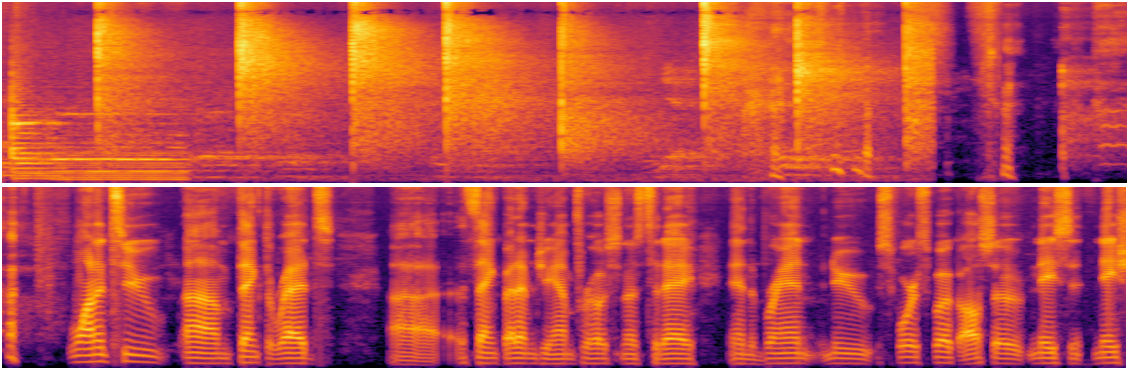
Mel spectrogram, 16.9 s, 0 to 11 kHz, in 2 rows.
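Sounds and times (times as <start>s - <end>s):
hand slaps like high fives: 0.7s - 7.0s
laughter: 5.4s - 7.6s, 8.2s - 8.7s
speech: 6.3s - 6.7s, 9.0s - 16.8s.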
